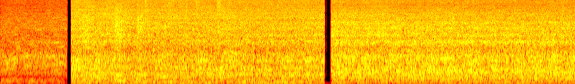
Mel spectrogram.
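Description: A train running on the Vijayawada–Secunderabad main line near Pagidipalli junction cabin makes a loud, continuous rumble with rattling and wheel noise. Two brief dropouts cut into it, one near the start and one partway through.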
